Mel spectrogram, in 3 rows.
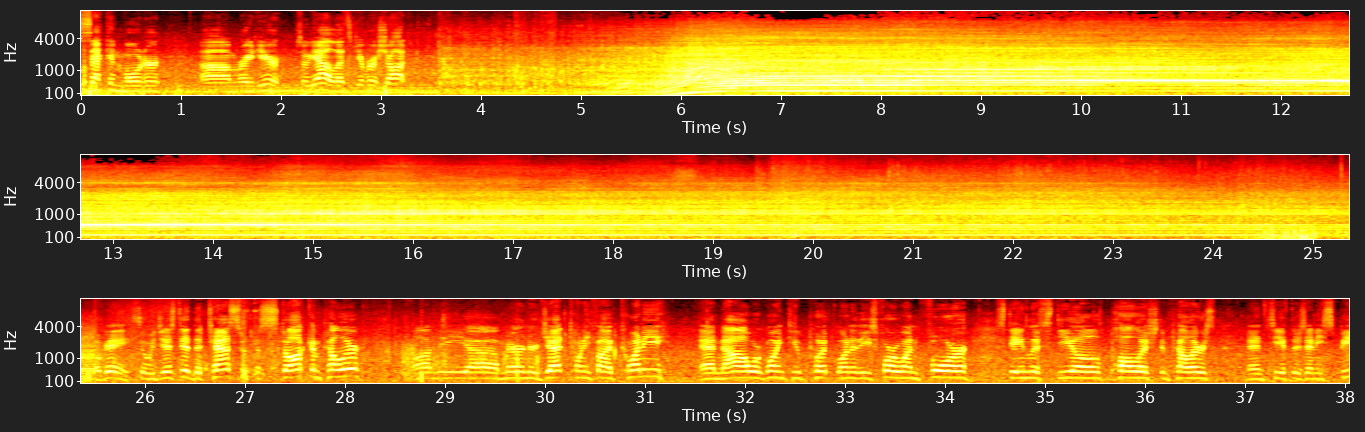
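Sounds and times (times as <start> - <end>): outboard engine accelerating: 1.9 - 30.5.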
